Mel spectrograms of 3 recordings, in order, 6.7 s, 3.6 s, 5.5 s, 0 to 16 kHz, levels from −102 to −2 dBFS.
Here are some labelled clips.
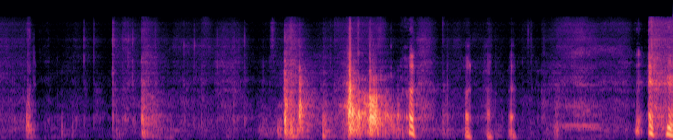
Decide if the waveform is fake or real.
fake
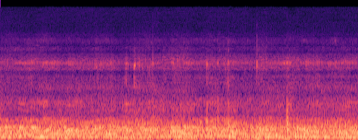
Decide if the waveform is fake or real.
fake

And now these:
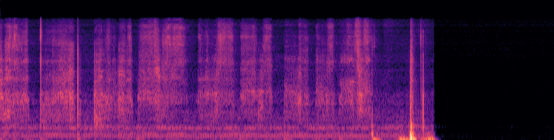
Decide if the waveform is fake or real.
fake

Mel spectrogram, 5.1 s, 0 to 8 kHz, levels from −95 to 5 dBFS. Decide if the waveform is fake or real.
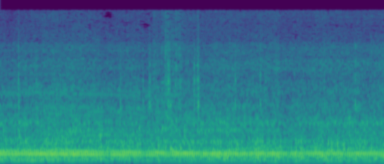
real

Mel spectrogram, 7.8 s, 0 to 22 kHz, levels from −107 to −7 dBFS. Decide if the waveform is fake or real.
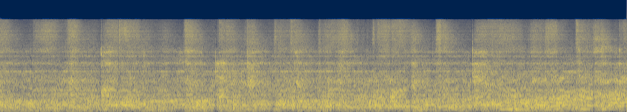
fake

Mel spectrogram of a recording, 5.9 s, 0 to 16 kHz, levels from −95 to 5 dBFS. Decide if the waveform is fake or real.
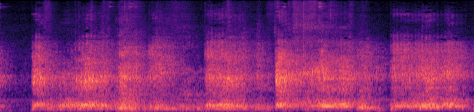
real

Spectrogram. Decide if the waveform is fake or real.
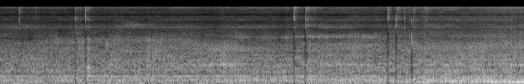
fake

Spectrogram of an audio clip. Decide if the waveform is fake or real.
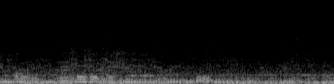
fake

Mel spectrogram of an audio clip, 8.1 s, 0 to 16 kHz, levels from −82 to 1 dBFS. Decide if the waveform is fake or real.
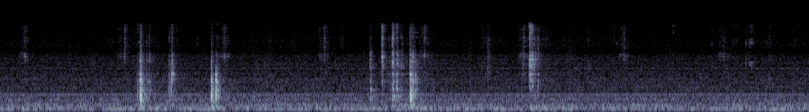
real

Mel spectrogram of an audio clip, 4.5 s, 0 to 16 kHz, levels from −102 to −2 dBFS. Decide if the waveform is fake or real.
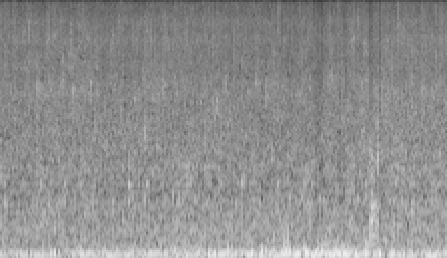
real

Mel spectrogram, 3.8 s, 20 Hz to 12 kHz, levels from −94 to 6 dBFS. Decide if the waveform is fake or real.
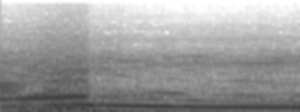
real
